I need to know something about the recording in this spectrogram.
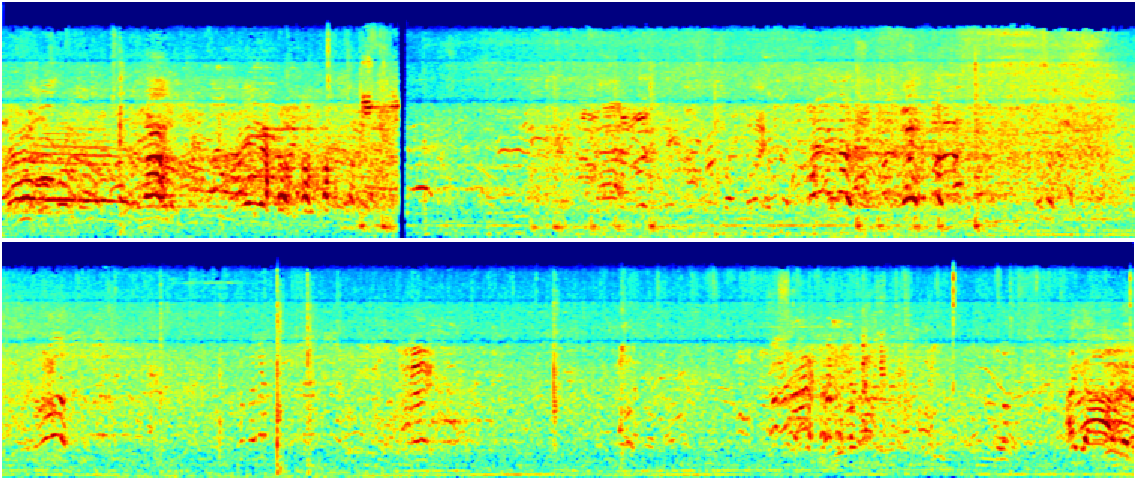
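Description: Young men shout and call out across an outdoor football pitch.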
